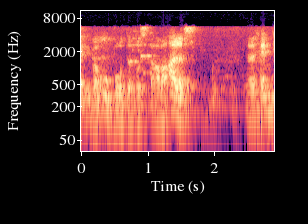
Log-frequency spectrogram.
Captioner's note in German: Telefonklingeln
